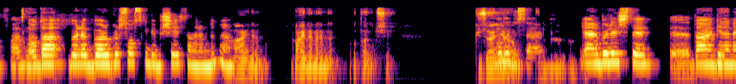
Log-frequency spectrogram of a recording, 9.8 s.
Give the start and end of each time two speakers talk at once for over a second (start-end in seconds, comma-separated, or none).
none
